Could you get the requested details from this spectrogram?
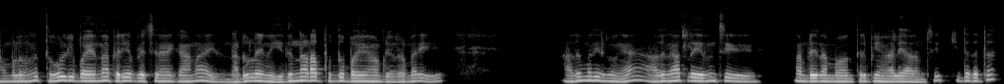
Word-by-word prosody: நம்மளுக்கு 140 +2 -1
வந்து 185 - -1
தோல்வி 180 +3 +3
பயம் 155 +1 +3
தான், 180 - 0
பெரிய 165 +2 +4
பிரச்சனை 150 0 0
இருக்கு. 145 -1 -3
ஆனா 160 +5 -2 0.3
நடுவுல 155 +8 +2 0.2
இது 155 - +1
என்னடா 180 +2 +4
புது 160 +1 0
பயம் 145 -1 +3
அப்டின்ற 125 -1 -3
மாரி. 150 0 -1 1.4
அது 160 +6 0
மாதிரி 185 -1 +2
இல்லைங்க. 145 0 -1 0.2
அது 140 +2 +1
நேரத்துல 165 -1 +2
இருந்துச்சு, 160 +1 -1 0.7
மன்டே 145 -1 +6
நம்ம 135 -1 0
வந்து 135 0 -3
திருப்பியும் 145 -2 0
வேலைய 130 -1 +1
ஆரம்பிச்சு 125 +8 -5
கிட்டத்தட்ட 170 +3 -2
150 Hz, 175 wpm, -23 LUFS, 140-165 Hz, 1.4 s, மன்டே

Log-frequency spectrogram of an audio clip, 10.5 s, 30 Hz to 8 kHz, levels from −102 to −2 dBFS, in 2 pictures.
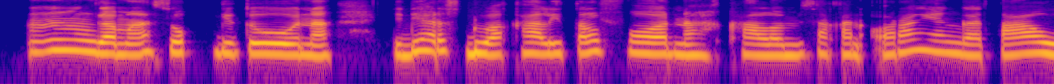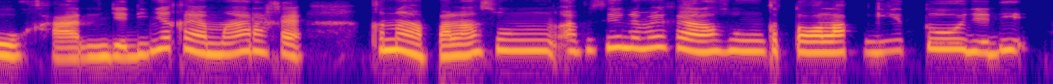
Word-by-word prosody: heeh, 285 +3 +1
enggak 235 -2 +6
masuk, 245 +2 0 0.2
gitu. 230 -2 +4
Nah 195 -1 +2 0.3
jadi 260 +7 +2
harus 275 - -7
2 230 -1 +4
kali 235 -1 0
telepon. 235 -1 +1
Nah, 210 0 -1
kalau 210 -1 -2
misalkan 220 +1 -5
orang 260 +6 -2
yang 255 -3 -3
enggak 210 -1 -2
tahu 220 0 +3 0.2
kan, 175 +3 -2
jadinya 220 - -2
kayak 270 -6 +2
marah, 255 +4 -1
kayak, - - -2 0.3
"Kenapa 260 -10 +1
langsung 275 +5 -2
apa 275 - -3
sih 340 +4 -1
namanya 335 +2 -1
kayak 285 -4 +5
langsung 275 0 -3
ketolak," 255 -2 +4
gitu. 280 +5 -4
Jadi 270 +2 -3
245 Hz, 180 wpm, -24 LUFS, 220-275 Hz, 0.3 s, enggak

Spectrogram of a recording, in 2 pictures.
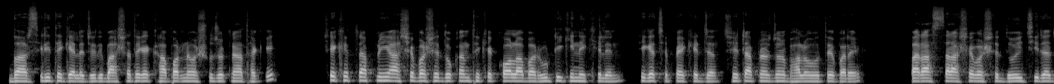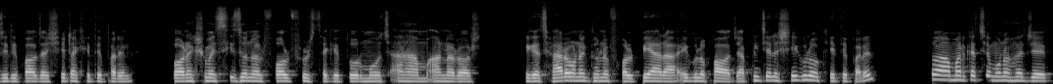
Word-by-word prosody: ভার্সিটিতে 150 +3 +2
গেলে 145 -2 +4
যদি 145 0 +2
বাসা 140 +3 -1
থেকে 155 0 +3
খাবার 145 +1 +2
নেওয়ার 150 -1 0
সুযোগ 150 -1 -1
না 150 - +4
থাকে, 140 +8 -2 0.6
সেক্ষেত্রে 185 -2 0
আপনি 175 0 -1 0.2
আশেপাশের 165 0 0
দোকান 160 +1 0
থেকে 160 0 -1
কলা 160 -1 +6
বা - - +5
রুটি 155 +3 0
কিনে 160 -2 +1
খেলেন। 145 -2 -1 0.2
ঠিক 165 -1 -1
আছে? 160 -1 -7
প্যাকেট 150 0 0
জাত, 140 -1 0
সেটা 160 0 0
আপনার 155 0 0
জন্য 155 -1 +2
ভালো 140 +1 +2
হতে 140 +1 0
পারে 135 -1 +2 0.6
বা 150 - +6
রাস্তার 150 +1 +2
আশেপাশে 150 +1 0
দই 150 +1 +3
চিড়া 155 -2 +1
যদি 150 -1 0
পাওয়া 145 0 +3
যায়, 140 -1 +1
সেটা 155 0 -1
খেতে 145 +1 -3
পারেন 135 -2 0 0.4
বা - - +1
অনেক 155 0 0
সময় 160 -1 0
সিজনাল 160 -1 0
ফল 155 0 +3
ফ্রুইট 155 -1 -4 0.3
তরমুজ, 145 -1 0 0.2
আম, 140 -1 0 0.2
আনারস, 140 -2 +1 0.5
ঠিক 150 -1 -1
আছে। 150 +1 -8
আরও 175 +3 +5
অনেক 175 0 +1
ধরনের 160 -1 -1
ফল, 145 -2 +2
পেয়ারা 150 -3 +4
এগুলো 155 0 0
পাওয়া 145 -2 +5
যায়। 140 - 0
আপনি 190 - -4
চাইলে 180 -3 0
সেগুলোও 200 -2 +1
খেতে 155 -2 -2
পারেন। 205 +4 0 0.6
তো - - -1
আমার 205 0 +1
কাছে 205 0 -2
মনে 185 0 +1
হয় 175 -1 0
যে, 160 - +4
155 Hz, 200 wpm, -22 LUFS, 145-160 Hz, 0.6 s, কলা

